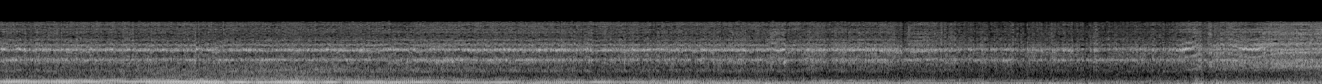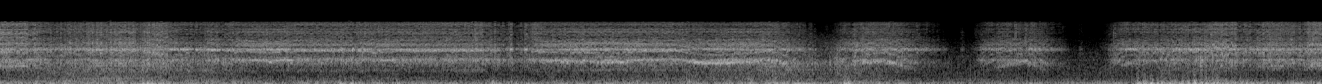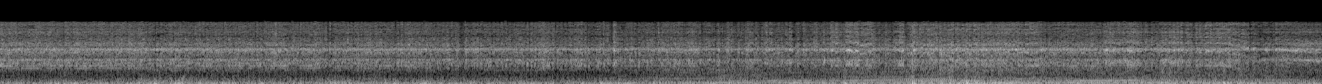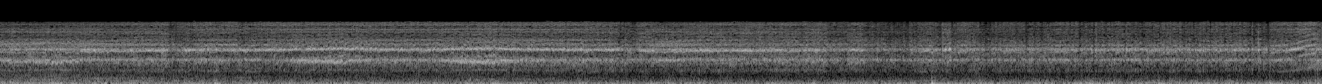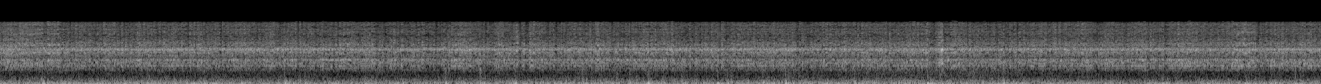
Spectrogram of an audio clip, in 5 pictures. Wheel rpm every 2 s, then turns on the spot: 160, 160, 160, 160, 160, 160, 210, 200, 160, 160, 110, 50, 130, 230, 230, 230, 230, 230, 240, 200, 160, 160, 160, 160, 160, 160, 200, 230, 230, 240, 230, 240, 230.
none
